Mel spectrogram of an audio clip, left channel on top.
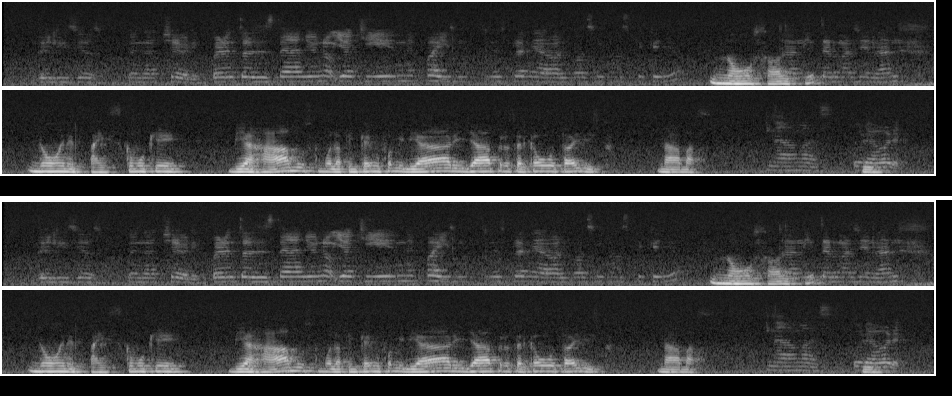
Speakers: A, on the right; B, on the left.
A: delicioso, suena chévere. Pero entonces este año no, ¿y aquí en el país no tienes planeado algo así más pequeño?
B: No,
A: No
B: ¿sabes
A: tan internacional,
B: qué?
A: <laughs>
B: No, en el país, como que viajamos como a la finca de un familiar y ya, pero cerca de Bogotá y listo. Nada más.
A: nada más, por
B: Sí,
A: ahora,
